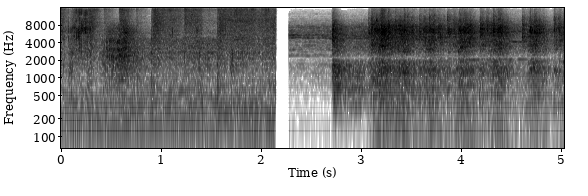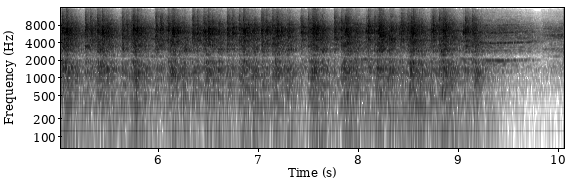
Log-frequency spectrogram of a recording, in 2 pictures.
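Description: Rock music for about two seconds, cut off abruptly; then a 1986 Ford F-250's engine starts and runs, its exhaust loud through a rusted-through muffler, fading down near the end.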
